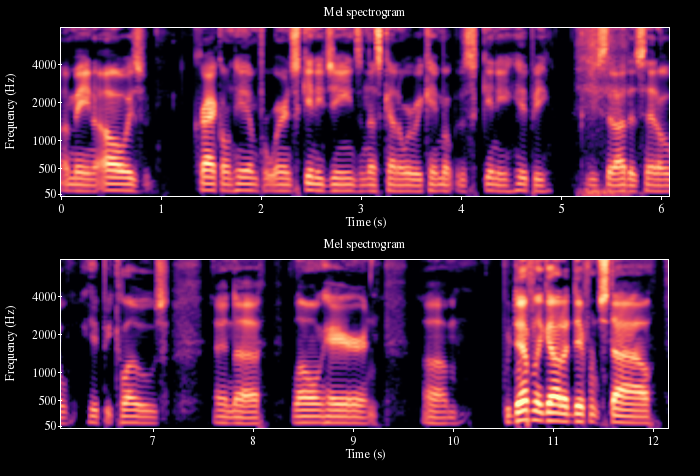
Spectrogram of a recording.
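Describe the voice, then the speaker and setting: With an Arkansas accent, a man speaks at a fairly low pitch in a flat monotone and a fairly quick pace, with a dry, close sound with no echo in a very clean recording over a silent background. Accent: Southern US (Arkansas). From Arkansas, US South. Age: 40s. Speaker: duck call maker. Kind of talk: casual interview.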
